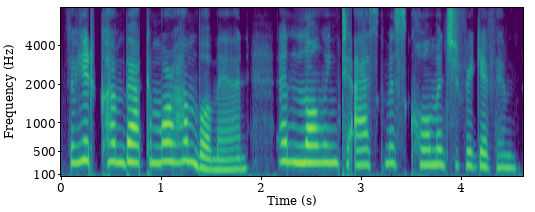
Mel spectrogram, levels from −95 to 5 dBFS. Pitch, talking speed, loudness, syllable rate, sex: 265 Hz, 235 wpm, -17 LUFS, 5.7 syllables/s, female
